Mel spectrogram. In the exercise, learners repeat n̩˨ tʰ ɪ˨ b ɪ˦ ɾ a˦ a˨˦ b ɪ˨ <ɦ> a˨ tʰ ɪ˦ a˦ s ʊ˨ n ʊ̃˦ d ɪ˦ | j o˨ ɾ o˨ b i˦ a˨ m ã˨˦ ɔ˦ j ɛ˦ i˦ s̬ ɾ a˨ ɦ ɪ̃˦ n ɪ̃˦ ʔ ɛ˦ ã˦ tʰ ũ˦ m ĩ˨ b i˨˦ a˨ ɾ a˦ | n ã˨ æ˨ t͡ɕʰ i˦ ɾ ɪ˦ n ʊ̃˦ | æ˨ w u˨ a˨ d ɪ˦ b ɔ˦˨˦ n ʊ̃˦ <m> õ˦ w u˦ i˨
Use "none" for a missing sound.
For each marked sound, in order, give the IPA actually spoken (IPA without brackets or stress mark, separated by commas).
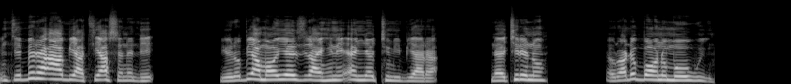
none, m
